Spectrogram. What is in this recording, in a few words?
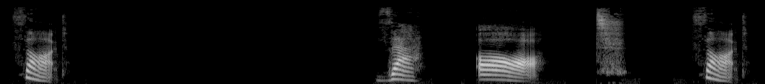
"thought", English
